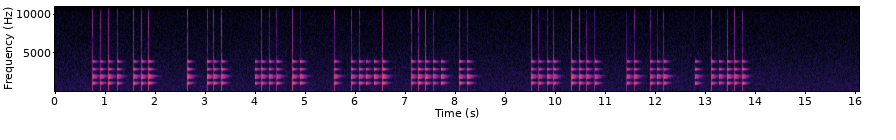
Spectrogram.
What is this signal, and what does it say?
Tap code, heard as taps on a metal pipe, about 7 knocks a second. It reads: SCREW THE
